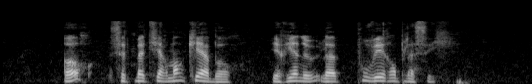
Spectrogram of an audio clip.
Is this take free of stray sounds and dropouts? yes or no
yes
